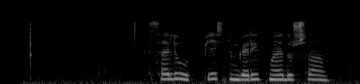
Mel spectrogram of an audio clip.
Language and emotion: Russian, neutral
